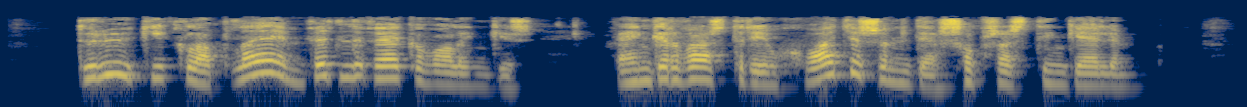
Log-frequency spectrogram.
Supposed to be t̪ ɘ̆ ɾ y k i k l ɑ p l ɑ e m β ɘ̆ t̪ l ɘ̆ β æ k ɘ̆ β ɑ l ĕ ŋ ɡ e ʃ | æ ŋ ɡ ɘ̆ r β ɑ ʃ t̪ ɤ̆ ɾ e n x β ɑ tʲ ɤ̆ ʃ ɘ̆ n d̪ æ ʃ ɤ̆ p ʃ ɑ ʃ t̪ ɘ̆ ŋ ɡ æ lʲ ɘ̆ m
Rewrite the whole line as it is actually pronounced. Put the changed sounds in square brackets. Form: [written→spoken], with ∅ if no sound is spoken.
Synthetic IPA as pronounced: t̪ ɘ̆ ɾ y k i k l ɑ p l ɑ e m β ɘ̆ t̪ l ɘ̆ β æ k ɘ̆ β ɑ l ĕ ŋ ɡ e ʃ | æ ŋ ɡ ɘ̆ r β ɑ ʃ t̪ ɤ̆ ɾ e [n→m] x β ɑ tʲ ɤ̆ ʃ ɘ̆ [n→m] d̪ æ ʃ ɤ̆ p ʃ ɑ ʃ t̪ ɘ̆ ŋ ɡ æ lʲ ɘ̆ m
